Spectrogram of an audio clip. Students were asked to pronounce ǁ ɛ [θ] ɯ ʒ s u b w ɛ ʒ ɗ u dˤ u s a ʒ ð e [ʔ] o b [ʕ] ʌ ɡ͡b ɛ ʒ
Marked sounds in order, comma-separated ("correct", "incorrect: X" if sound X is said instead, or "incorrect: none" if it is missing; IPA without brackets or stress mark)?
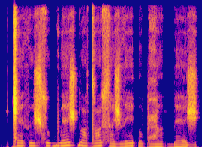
correct, correct, correct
